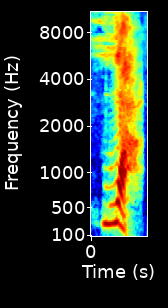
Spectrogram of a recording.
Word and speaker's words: は: Nah, si wa ini unik. Ditulis H, tapi kalau jadi penanda topik, dibacanya wa.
